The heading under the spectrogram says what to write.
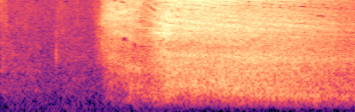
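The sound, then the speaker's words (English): After a brief quiet moment, a long, steady rush of breath blows up a small balloon, a breathy hiss lasting over a second with no talking. “If I take this balloon, I blow it up.”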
